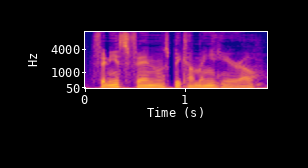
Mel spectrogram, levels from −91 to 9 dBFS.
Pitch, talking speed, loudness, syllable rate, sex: 95 Hz, 195 wpm, -16 LUFS, 5.9 syllables/s, male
